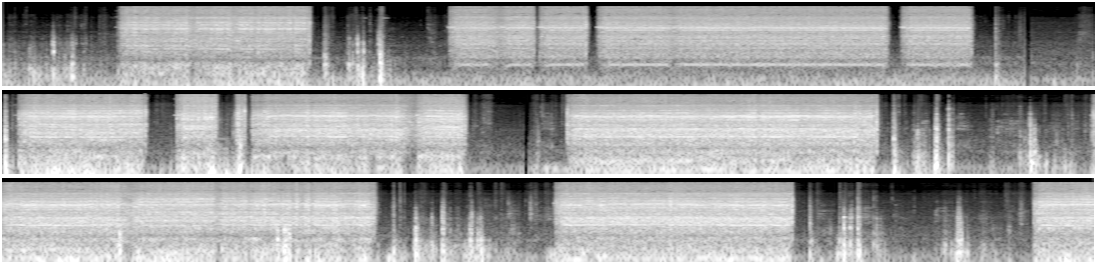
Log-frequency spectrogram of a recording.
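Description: Cordless drill with a wire-wheel brush scrubbing the black casting scale off a freshly cast copper coin clamped in a vise. The drill runs in about six bursts of a few seconds each, with short pauses between them.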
